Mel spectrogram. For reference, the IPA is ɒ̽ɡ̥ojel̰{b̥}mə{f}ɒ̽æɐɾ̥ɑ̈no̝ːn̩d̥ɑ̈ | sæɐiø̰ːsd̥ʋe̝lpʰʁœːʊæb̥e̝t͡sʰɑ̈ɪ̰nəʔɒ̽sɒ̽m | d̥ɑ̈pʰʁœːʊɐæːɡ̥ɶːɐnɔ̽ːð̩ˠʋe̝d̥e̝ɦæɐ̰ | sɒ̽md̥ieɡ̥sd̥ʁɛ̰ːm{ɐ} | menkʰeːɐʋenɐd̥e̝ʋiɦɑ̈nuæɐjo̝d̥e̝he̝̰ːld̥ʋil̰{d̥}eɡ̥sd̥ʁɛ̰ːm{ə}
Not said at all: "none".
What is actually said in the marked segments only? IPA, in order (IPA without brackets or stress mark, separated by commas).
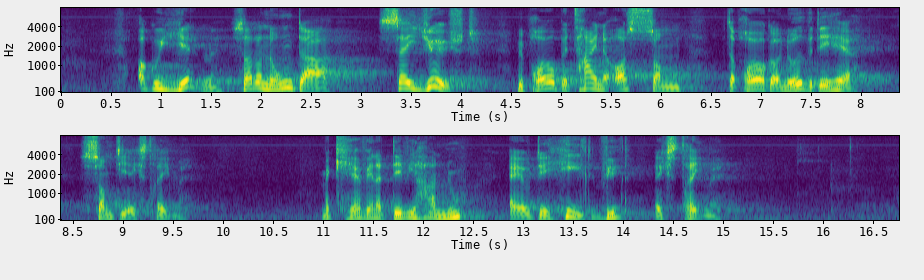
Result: b̥, s, ə, d̥, ə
